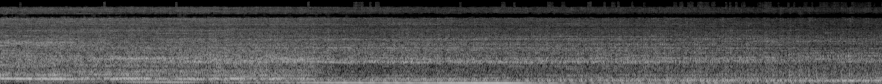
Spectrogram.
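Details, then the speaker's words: 1980 Puch Murray top-tank moped with Tomos TX50 A35 top end, Puch Maxi high-torque head, Mikuni VM18 carb and reed intake, custom Estoril pipe, somewhat warmed up at about -3 °C: raspy two-stroke buzz wandering and stumbling, needs jetting and carburetor tuning. "this thing is definitely going to need a lot more tuning, and it's still -3 degrees or so right now, so pretty cool."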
